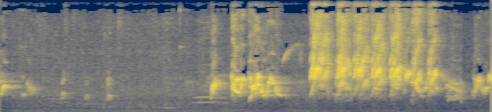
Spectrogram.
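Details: Caged red-whiskered bulbul master song for training, counted by phrase: soft notes first, then loud rolling whistled phrases and a dense burst of overlapping chirps.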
